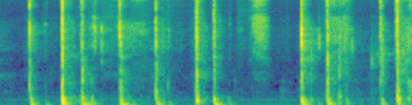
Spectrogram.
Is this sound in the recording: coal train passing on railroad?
no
